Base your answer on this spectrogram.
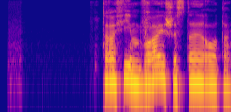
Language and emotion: Russian, neutral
